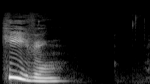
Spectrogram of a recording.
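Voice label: "heaving", British English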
